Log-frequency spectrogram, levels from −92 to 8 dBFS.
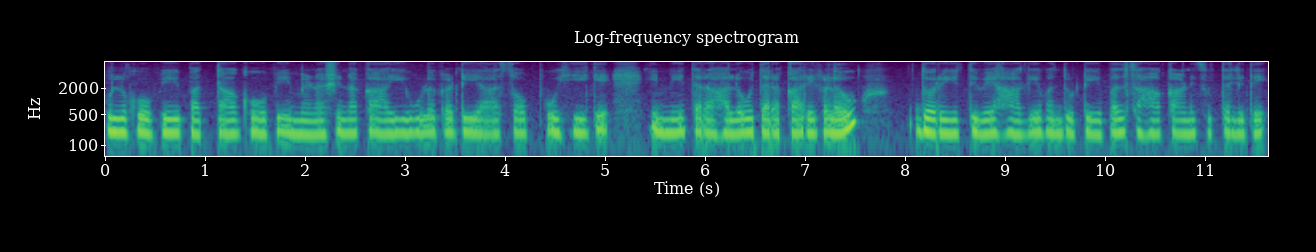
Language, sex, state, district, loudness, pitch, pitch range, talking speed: Kannada, female, Karnataka, Bidar, -18 LUFS, 195 Hz, 190-200 Hz, 75 wpm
